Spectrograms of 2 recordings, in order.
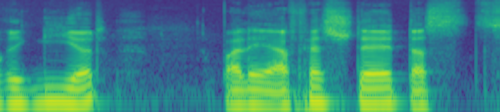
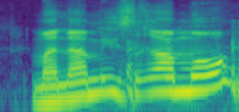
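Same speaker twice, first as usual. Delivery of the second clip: fake French accent, pitched way up high; 9 semitones higher than usual. Joking that the character's accent suddenly switches mid-play: put-on French accent. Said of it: "zu diesem, oh, französischen Akzent".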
